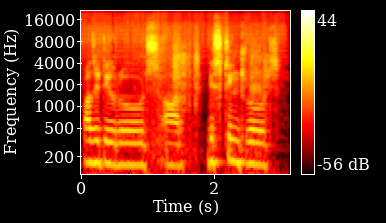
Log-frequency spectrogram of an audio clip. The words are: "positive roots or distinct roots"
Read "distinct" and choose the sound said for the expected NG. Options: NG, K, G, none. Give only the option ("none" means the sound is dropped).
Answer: NG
